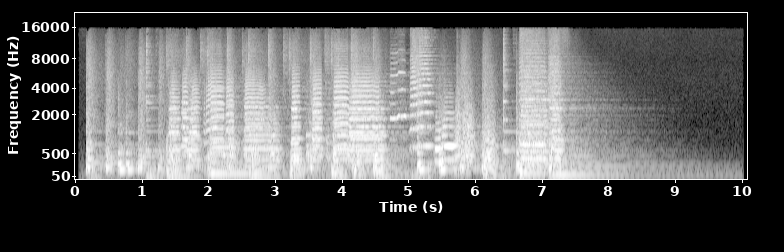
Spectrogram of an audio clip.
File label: Dixieland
